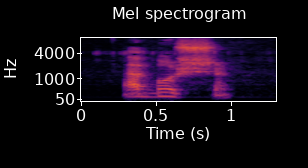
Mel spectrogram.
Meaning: third-person plural present indicative/subjunctive of aboucher
- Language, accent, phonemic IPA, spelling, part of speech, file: French, Canada, /a.buʃ/, abouchent, verb, LL-Q150 (fra)-abouchent.wav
